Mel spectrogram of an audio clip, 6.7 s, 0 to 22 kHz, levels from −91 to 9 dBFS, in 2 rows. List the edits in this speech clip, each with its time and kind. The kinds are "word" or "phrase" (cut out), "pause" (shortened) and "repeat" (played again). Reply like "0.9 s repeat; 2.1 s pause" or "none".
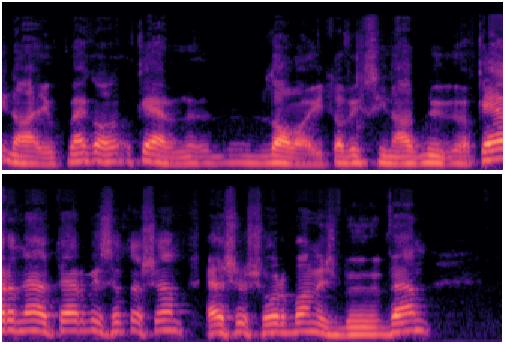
4.6 s pause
